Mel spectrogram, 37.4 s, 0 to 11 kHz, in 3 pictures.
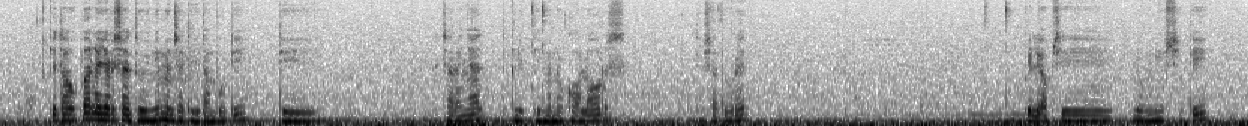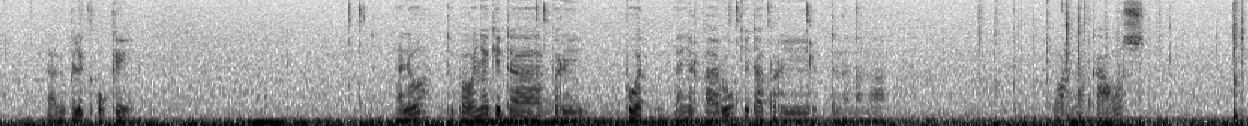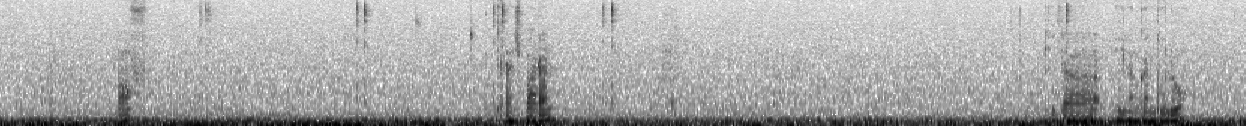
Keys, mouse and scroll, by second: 5.3 click, 7.1 click, 9.8 click, 13.2 click, 15.9 click, 17.8 click, 19.7-20.7 scroll up 4, 21.9-24.5 typing, 24.8 Return, 26.9 click, 28.5 click, 29.8 click, 31.0 click, 35.5 click.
